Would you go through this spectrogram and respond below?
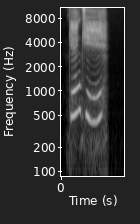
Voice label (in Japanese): げんきー？, kawaii voice; ASMR; 挨拶; 1200 kawaii voice!!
